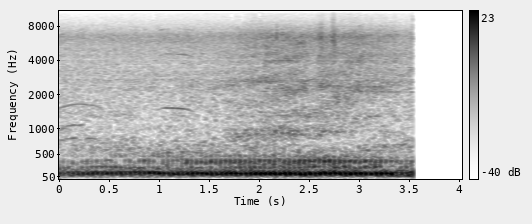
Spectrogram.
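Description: An engine running steadily, growing louder over the first two seconds. The sound cuts off abruptly about half a second before the end.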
